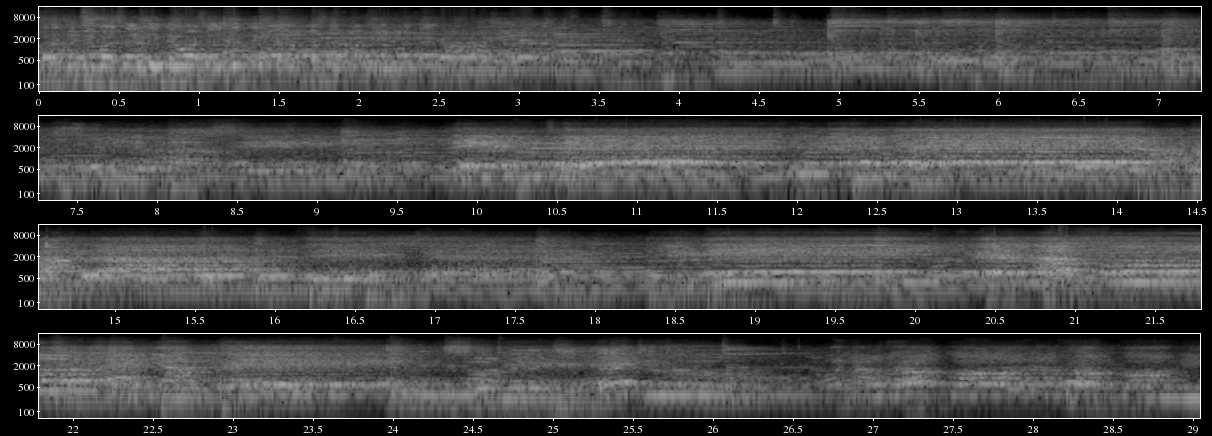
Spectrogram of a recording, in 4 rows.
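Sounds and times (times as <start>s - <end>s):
crowd singing along: 0.0s - 4.0s, 7.0s - 29.0s
live band music: 0.0s - 29.0s.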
